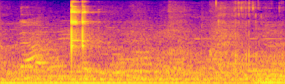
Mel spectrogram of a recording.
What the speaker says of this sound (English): he gave the ice cubes a twirl in his glass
